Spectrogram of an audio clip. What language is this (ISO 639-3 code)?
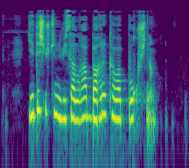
uig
